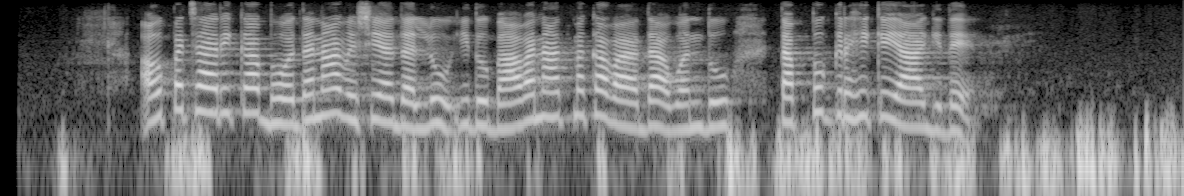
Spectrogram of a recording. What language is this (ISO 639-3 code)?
kan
